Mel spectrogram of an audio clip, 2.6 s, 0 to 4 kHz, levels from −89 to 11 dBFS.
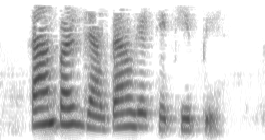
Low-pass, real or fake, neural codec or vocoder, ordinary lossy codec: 3.6 kHz; fake; codec, 16 kHz, 1 kbps, X-Codec, HuBERT features, trained on LibriSpeech; MP3, 16 kbps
